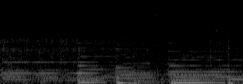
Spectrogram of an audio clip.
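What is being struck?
Nothing is struck.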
